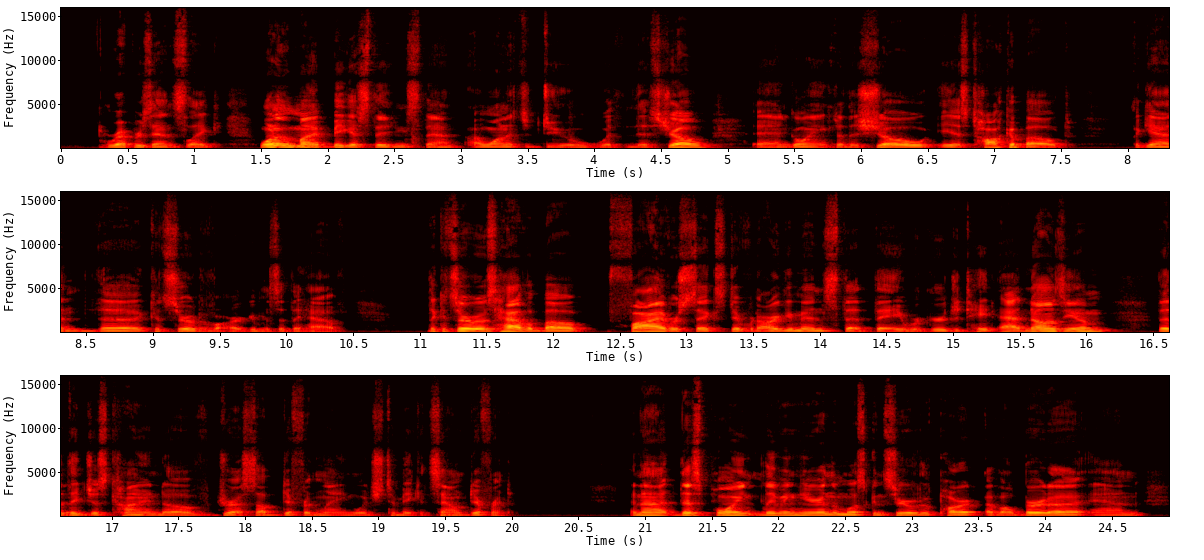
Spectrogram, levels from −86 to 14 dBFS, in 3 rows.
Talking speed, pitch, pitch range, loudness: 175 wpm, 105 Hz, 95-120 Hz, -33 LUFS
